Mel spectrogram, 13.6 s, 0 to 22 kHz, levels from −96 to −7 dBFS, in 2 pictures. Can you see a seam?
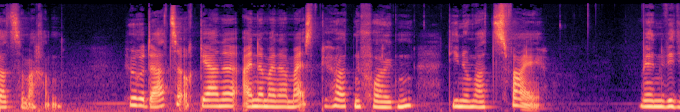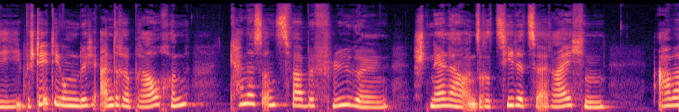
no; 0 cuts

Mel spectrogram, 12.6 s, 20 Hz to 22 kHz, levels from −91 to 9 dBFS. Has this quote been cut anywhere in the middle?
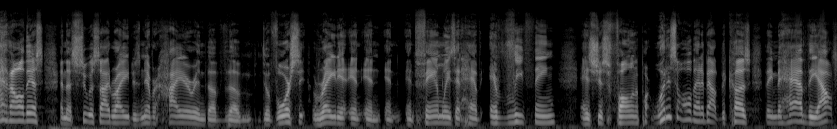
yes; 2 cuts; at 3.1 s, 4.6 s

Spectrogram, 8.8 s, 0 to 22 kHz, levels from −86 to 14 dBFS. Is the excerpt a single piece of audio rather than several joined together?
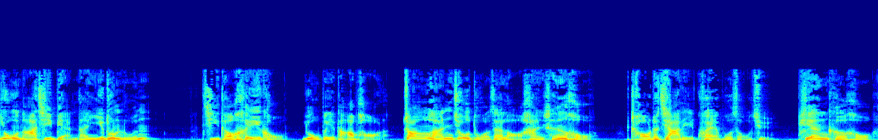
no; 2 cuts; at 3.9 s, 7.8 s

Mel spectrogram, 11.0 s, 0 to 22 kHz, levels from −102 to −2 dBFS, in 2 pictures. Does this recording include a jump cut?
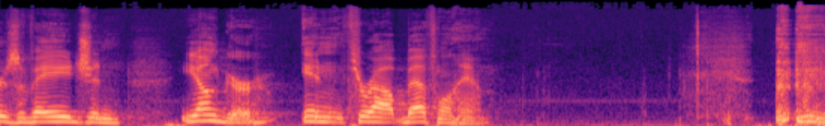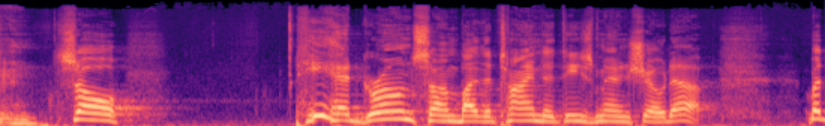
no; 0 cuts

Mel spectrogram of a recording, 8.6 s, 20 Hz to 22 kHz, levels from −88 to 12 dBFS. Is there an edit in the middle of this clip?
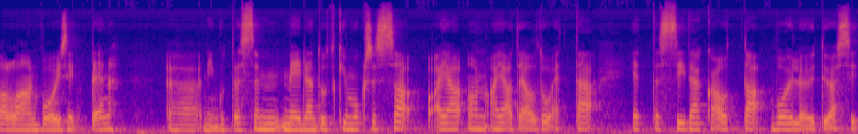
no; 0 cuts

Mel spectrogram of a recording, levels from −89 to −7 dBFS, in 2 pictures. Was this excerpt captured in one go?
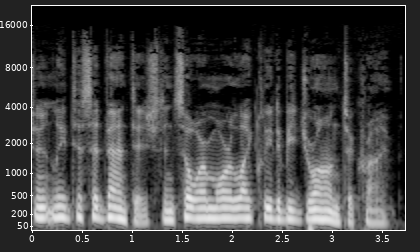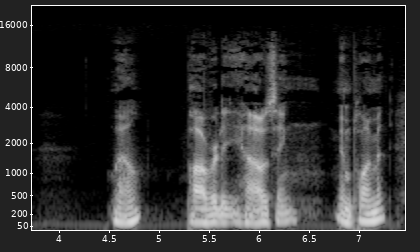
yes; 0 cuts

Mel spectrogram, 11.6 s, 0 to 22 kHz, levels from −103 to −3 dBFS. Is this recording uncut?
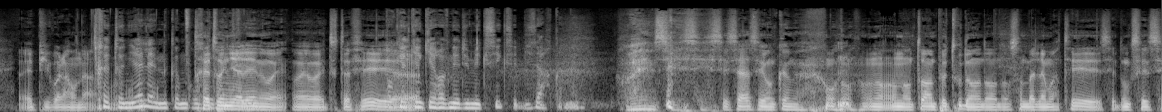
yes; 0 cuts

